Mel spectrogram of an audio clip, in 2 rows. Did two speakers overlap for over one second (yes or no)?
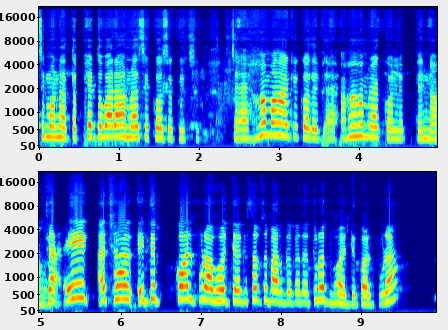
no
